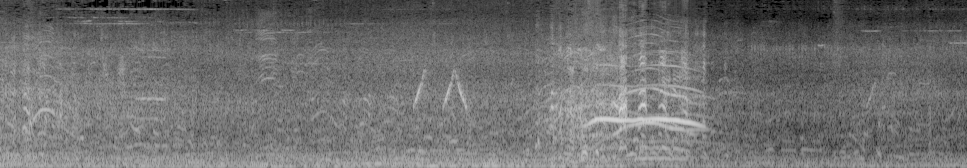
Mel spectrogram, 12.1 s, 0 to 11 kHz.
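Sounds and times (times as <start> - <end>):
bus engine running: 0.0 - 12.0
crowd chatter: 0.0 - 12.0
street traffic: 0.0 - 12.0.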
